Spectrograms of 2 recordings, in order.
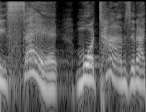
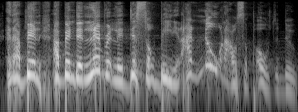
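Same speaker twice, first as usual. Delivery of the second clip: loud, raised preacher's confession; forceful preaching; 5 semitones higher, 9 dB louder than usual. Acted. Preacher confessing his disobedience to the church, forceful loud preaching. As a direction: testify with driving force.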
